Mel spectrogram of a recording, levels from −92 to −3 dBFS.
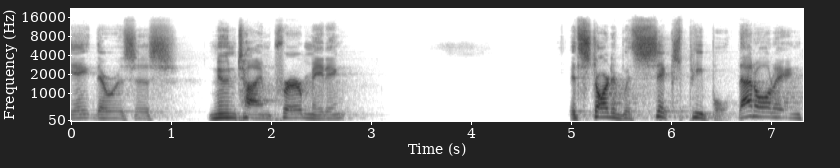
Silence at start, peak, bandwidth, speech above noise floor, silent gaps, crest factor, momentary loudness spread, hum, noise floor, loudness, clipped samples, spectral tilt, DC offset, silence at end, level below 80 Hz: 0 s; -8 dBFS; 16.5 kHz; over 63 dB; 4.43-4.47 s; 22 dB; 12 LU; none; under -90 dBFS; -25 LUFS; under 0.1%; -2 dB/octave; under 0.1%; 0 s; -70 dBFS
